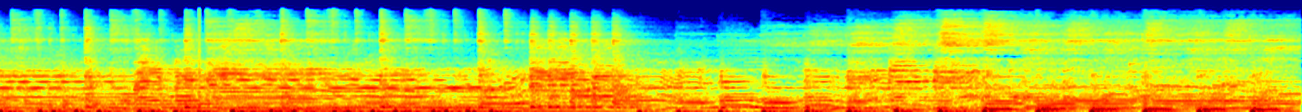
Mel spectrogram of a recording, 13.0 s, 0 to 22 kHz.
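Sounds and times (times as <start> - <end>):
drum kit: 0.0 - 13.0
electric bass: 0.0 - 13.0
electric guitar: 0.0 - 13.0.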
